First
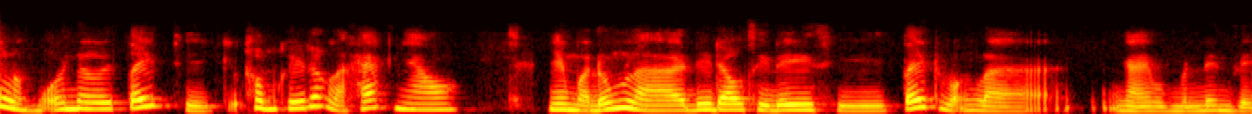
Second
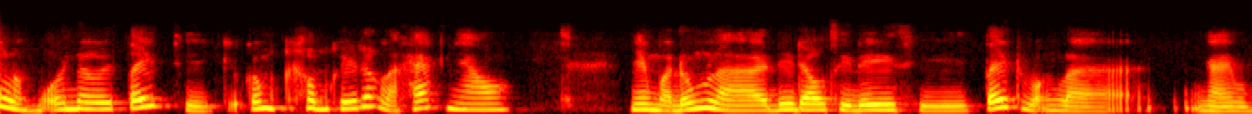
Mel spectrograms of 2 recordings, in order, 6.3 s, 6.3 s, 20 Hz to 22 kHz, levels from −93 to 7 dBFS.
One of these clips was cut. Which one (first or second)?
first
